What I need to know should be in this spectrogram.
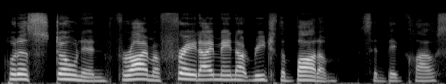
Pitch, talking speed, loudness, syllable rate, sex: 195 Hz, 230 wpm, -17 LUFS, 4.8 syllables/s, female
